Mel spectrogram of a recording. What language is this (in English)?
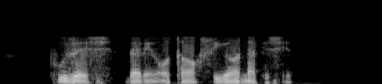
Persian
